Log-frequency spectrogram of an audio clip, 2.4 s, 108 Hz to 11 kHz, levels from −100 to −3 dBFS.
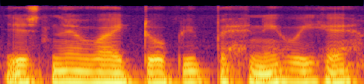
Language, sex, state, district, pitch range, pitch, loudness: Hindi, male, Himachal Pradesh, Shimla, 105-115 Hz, 110 Hz, -14 LUFS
